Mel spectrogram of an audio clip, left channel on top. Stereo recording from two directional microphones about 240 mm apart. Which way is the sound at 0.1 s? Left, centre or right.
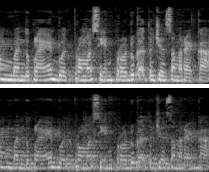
Left.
